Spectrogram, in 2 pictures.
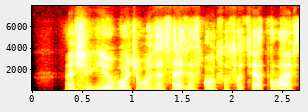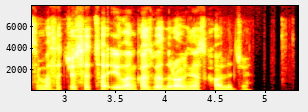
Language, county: Lithuanian, Alytus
